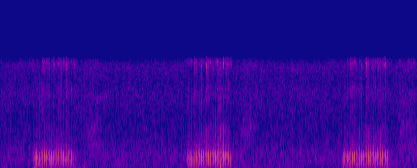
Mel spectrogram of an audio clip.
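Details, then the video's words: Dog snoring after getting overheated under the bed covers: three grating, wheezy snores of about half a second each, evenly spaced about two and a half seconds apart, otherwise quiet. "Do Snore"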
